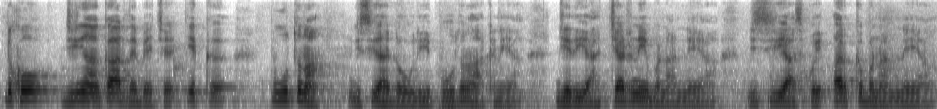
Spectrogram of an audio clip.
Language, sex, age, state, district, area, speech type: Dogri, male, 45-60, Jammu and Kashmir, Reasi, urban, spontaneous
